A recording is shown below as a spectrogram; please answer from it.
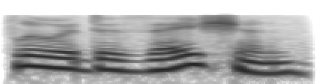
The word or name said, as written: fluidization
